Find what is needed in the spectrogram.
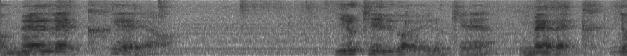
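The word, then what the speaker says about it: מֶלֶךְ: 그 다음에 조금 좀 까다롭지만 요게 리을 발음이에요. 리을. 요게 르. 요거에 다시 요거 붙으면 멜레야. 멜레크. 히브리어는 이렇게 쓴다는 거 아시죠? 히브리어는 이렇게 써요. 멜레크.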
